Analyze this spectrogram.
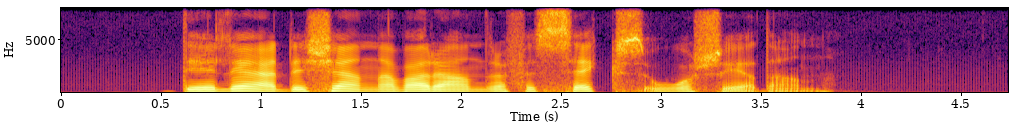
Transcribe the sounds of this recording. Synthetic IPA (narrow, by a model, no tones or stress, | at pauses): d̪ɛlæːɖəɕɛnːavaɾand̪ɾafœʂɛksoːʂḛːd̪a̰n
